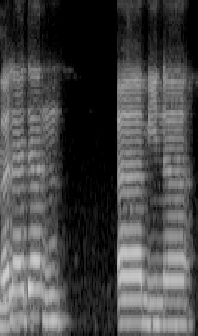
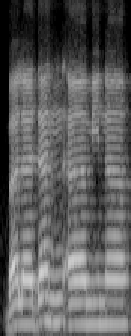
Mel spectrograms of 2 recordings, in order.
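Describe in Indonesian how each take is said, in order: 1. Ada jeda singkat sebelum amina. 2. Kata-katanya bersambung tanpa jeda. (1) "itu saktah" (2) "itu tahqiq"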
